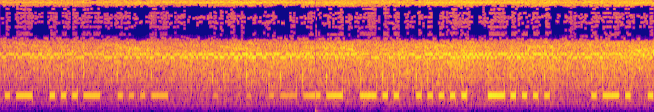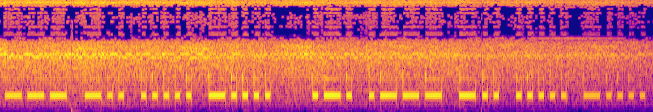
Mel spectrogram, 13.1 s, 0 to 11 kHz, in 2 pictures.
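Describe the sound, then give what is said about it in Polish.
A steady high-pitched Morse code tone beeps in short and long pulses over a hiss of shortwave radio static, repeating in a continuous keyed rhythm with no voices: Morse code cycles from a radio station that stopped its broadcast on 1 September at 04:05 UTC. “1 września o godzinie 4:05 czasu uniwersalnego stacja przestała nadawać, z tego można było usłyszeć cykli Morsa.”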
